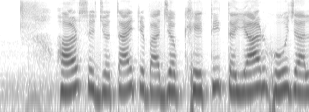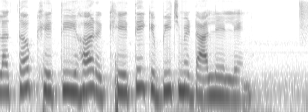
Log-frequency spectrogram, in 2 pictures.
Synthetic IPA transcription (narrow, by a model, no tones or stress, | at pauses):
həɾsẽd͡ʒot̪ait̪ebad͡ʒəb̚kʰet̪it̪əjaɾɦod͡ʒalat̪əb̚kʰet̪iɦəɾkʰet̪ekebit͡ʃmeɖalelen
